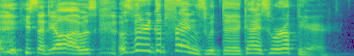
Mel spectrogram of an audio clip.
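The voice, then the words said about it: Put-on foreign accent, maybe Italian. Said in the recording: “I don't think the accent's necessary. ... where is that guy from with that accent exactly? ... Italy, Greece, maybe.”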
